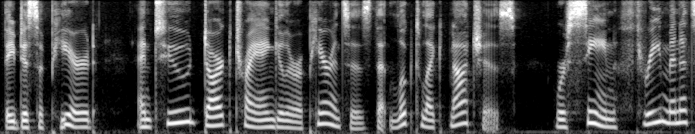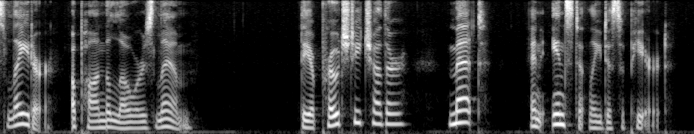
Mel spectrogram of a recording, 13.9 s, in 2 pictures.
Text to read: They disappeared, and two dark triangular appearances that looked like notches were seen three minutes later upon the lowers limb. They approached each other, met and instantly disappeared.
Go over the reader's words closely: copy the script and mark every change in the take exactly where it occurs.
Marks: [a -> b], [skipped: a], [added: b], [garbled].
They disappeared, and two dark triangular appearances that looked like notches were seen three minutes later upon the lowers limb. They approached each other, met and instantly disappeared.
